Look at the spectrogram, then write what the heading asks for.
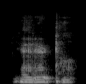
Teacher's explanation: Jaratha, tha can be Mahaprana.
